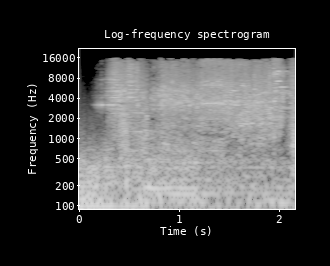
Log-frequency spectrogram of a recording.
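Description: Sound effect from a TV news title sting: a sudden loud shattering crash with a deep bass hit, layered with music and ringing on as the title graphic assembles.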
